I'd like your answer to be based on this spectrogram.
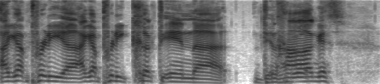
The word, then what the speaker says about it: Den Haag: Rotterdam, Amsterdam, pronounced the same, but like what it shows on the maps to Americans, it's the Hague is D-E-N-H-A-A-G over there, Den Haag.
